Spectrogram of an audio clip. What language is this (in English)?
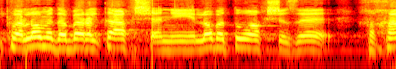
Hebrew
